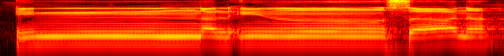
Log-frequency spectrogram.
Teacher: ان نون مشدد غنہ ہوگا، غنہ کی مقدار 1 الف ہے۔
